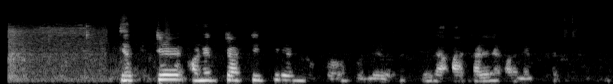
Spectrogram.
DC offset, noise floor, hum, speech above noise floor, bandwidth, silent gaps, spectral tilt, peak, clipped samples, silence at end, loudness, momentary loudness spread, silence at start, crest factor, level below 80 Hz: under 0.1%; -38 dBFS; none; 21 dB; 7.2 kHz; none; -8.5 dB/octave; 0 dBFS; under 0.1%; 0.8 s; -17 LUFS; 23 LU; 0.1 s; 18 dB; -56 dBFS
